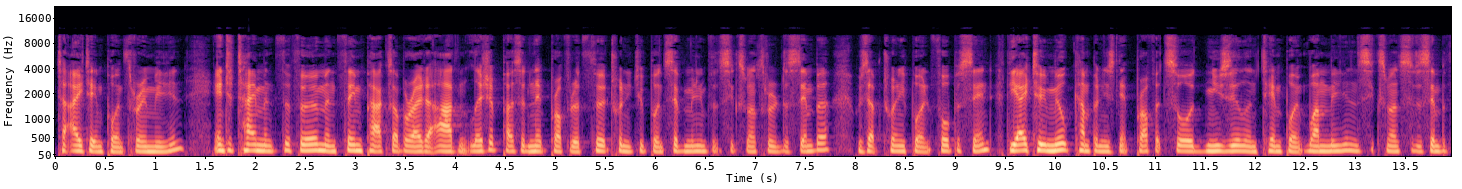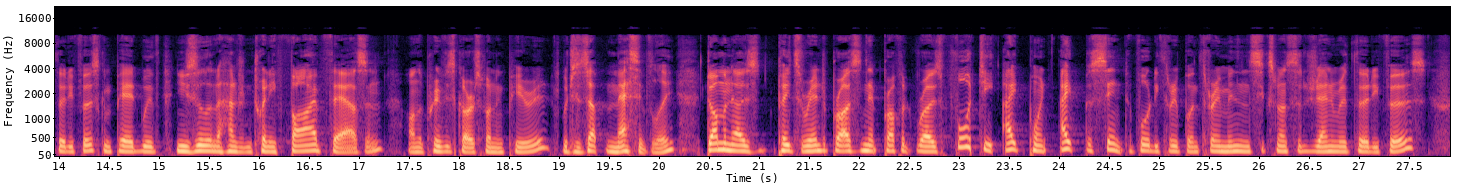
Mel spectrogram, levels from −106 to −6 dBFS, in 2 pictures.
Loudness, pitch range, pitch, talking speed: -22 LUFS, 135-155 Hz, 145 Hz, 170 wpm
